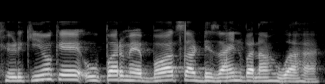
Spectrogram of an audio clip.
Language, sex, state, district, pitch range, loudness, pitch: Hindi, male, Jharkhand, Garhwa, 170-195 Hz, -14 LUFS, 180 Hz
